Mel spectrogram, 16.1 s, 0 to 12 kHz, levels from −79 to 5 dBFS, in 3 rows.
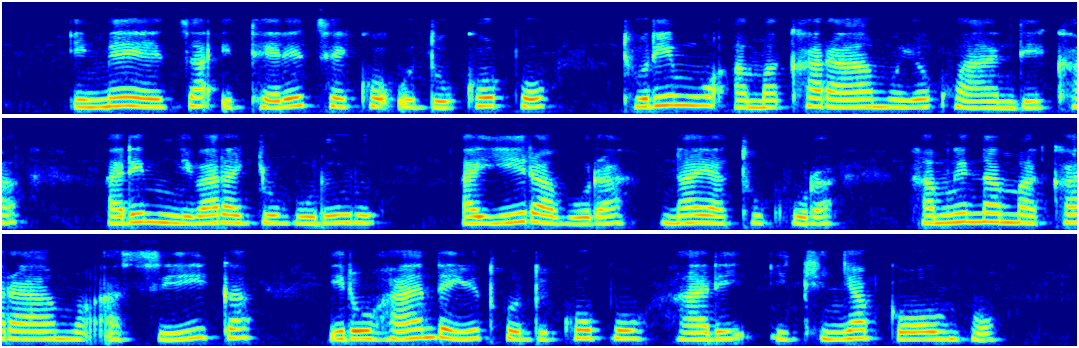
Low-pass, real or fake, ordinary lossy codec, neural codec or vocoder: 7.2 kHz; fake; Opus, 32 kbps; codec, 16 kHz, 4.8 kbps, FACodec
